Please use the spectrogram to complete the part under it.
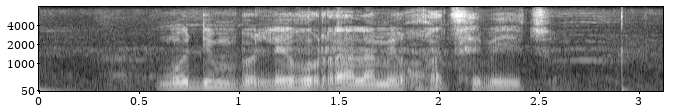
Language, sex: Southern Sotho, male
